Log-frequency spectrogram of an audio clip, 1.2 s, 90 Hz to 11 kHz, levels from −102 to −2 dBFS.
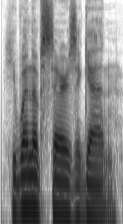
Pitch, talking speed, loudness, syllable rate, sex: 110 Hz, 245 wpm, -16 LUFS, 5.4 syllables/s, male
